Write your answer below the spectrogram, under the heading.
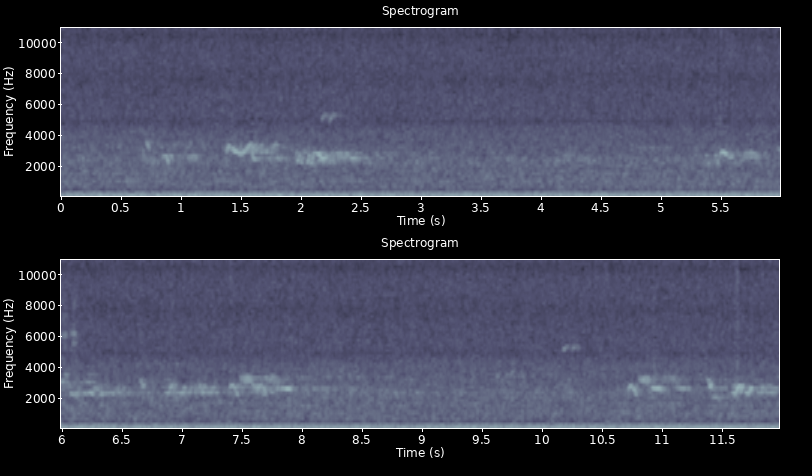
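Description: Steady low rumble of distant road traffic. Short high bird chirps come in three brief bouts: near the start, in the middle and near the end.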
